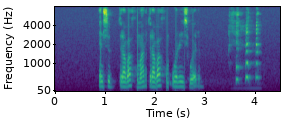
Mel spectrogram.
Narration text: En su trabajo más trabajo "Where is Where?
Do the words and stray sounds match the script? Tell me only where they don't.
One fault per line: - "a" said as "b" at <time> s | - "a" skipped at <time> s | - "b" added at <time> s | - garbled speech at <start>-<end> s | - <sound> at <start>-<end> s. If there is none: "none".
- laugh at 3.5-4.1 s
